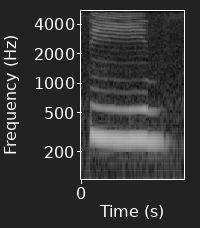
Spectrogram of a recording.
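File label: "din3", Cantonese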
